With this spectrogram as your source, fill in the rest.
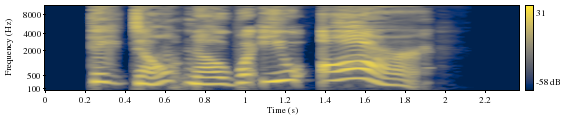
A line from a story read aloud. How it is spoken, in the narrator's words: Sophia said angrily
